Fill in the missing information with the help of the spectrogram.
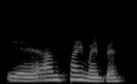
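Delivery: very faint, distant voice; weak, far-off speech; barely audible. Real, not acted. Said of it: "Can you be a little bit louder?".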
